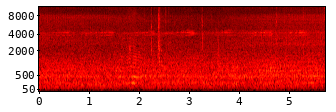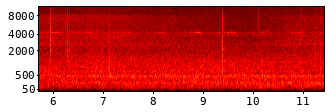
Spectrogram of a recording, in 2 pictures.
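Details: A dense, steady hum of many honey bees during a hive removal, with occasional sharp clicks and taps.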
